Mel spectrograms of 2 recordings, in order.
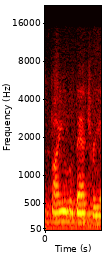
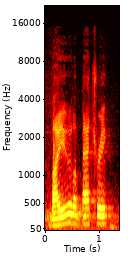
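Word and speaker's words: Bayou La Batre: Because I was looking at that and I said, I'm going to mispronounce this, so I thought I would ask you. It's Beulah Battery, Alabama. Beulah Battery?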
